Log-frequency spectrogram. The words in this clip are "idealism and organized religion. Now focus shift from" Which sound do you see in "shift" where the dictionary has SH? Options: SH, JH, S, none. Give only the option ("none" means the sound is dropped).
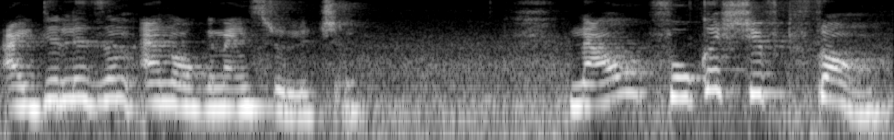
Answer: SH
